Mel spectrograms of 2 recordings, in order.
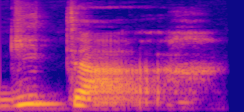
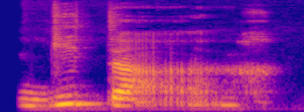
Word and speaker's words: guitare: After G, we don't pronounce the U. We have la langue. La langue. Longue. Longue. Une guitare. Une guitare. So why do we have a U? It's simply because if there is no U, the G will turn into a soft G.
